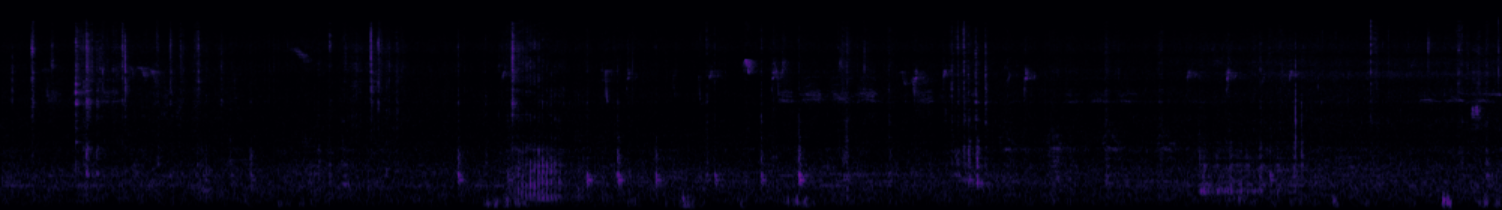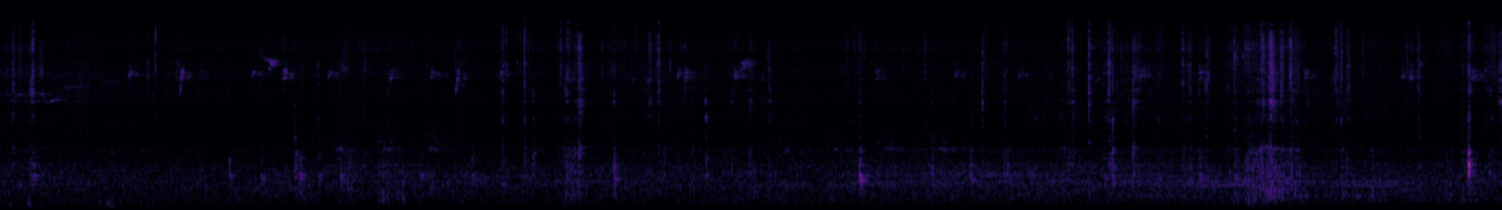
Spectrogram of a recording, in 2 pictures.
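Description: Faint, scattered taps and scratches of a small songbird pecking and hopping on a wooden feeder, with a few faint high chirps.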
